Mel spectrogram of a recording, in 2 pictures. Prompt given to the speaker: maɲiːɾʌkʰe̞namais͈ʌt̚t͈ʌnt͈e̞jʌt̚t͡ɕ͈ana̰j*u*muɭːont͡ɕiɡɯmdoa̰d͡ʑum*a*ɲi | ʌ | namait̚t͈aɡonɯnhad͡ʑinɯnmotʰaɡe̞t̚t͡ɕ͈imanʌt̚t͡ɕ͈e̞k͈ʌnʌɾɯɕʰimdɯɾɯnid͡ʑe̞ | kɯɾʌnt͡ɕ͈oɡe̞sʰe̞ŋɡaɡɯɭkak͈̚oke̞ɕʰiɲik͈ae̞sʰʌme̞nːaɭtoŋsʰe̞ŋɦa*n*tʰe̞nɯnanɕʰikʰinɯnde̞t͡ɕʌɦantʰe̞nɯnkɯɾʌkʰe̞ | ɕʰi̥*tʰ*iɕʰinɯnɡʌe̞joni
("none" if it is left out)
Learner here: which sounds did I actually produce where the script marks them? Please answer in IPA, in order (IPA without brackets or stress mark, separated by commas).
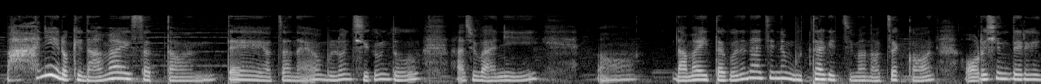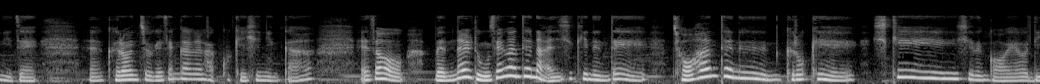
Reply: o, a, n, kʰ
